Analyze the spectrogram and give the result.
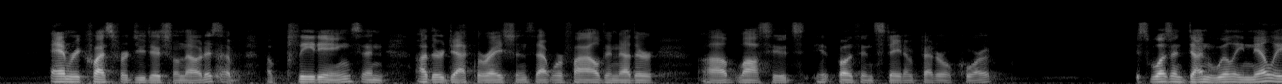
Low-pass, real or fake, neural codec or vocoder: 7.2 kHz; fake; codec, 24 kHz, 1.2 kbps, DualCodec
